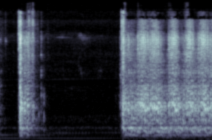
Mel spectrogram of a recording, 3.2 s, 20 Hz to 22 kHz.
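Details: Triumph Spitfire 1500 sat 12 years, starter solenoid jumped with a screwdriver: a click, a pause, then the starter spins the engine at an even, steady rhythm, turning freely with no binding.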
